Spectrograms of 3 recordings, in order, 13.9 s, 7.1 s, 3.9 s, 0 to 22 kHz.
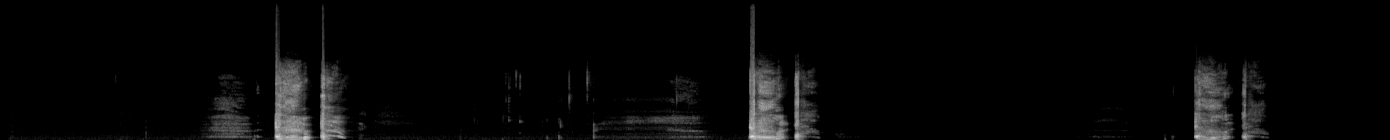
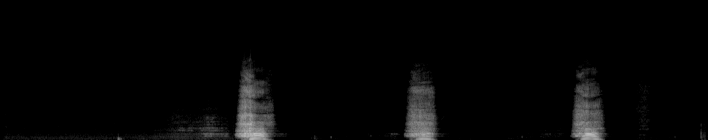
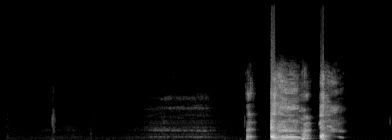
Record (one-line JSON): {"three_cough_length": "13.9 s", "three_cough_amplitude": 32768, "three_cough_signal_mean_std_ratio": 0.2, "exhalation_length": "7.1 s", "exhalation_amplitude": 32767, "exhalation_signal_mean_std_ratio": 0.24, "cough_length": "3.9 s", "cough_amplitude": 32768, "cough_signal_mean_std_ratio": 0.27, "survey_phase": "beta (2021-08-13 to 2022-03-07)", "age": "45-64", "gender": "Female", "wearing_mask": "No", "symptom_none": true, "symptom_onset": "7 days", "smoker_status": "Ex-smoker", "respiratory_condition_asthma": false, "respiratory_condition_other": false, "recruitment_source": "REACT", "submission_delay": "2 days", "covid_test_result": "Negative", "covid_test_method": "RT-qPCR", "influenza_a_test_result": "Negative", "influenza_b_test_result": "Negative"}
